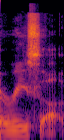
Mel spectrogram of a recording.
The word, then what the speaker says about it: Reiss: You nailed my name, Reiss. That's how you pronounce the last name. no one really messes up, but Reiss, people butcher a lot.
